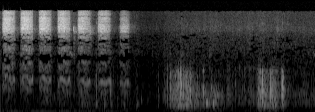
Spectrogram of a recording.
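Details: A greater coucal chick's begging call while being fed: seven quick, harsh hissing rasps, about four a second, followed by two softer rustling bursts.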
